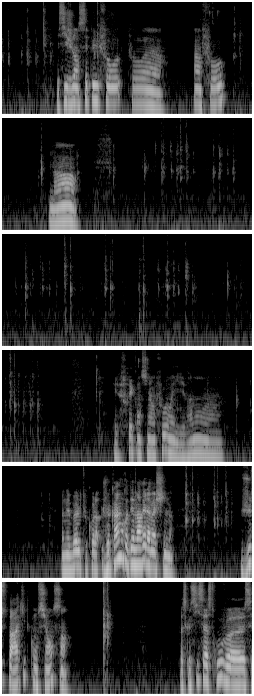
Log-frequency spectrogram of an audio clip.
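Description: Keys click on a keyboard.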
